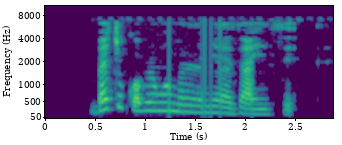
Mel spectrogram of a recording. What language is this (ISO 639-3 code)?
dag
